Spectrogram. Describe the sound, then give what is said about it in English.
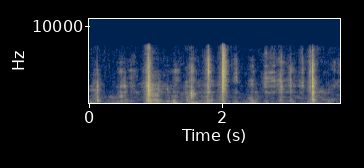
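Sharp, dry clicks from a screwdriver as the mounting screws of a power supply circuit board are unscrewed, an irregular series of many ticks with a few louder snaps standing out in an otherwise quiet setting. “now unscrewing the mounting screws of the power supply PCB. One screw.”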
